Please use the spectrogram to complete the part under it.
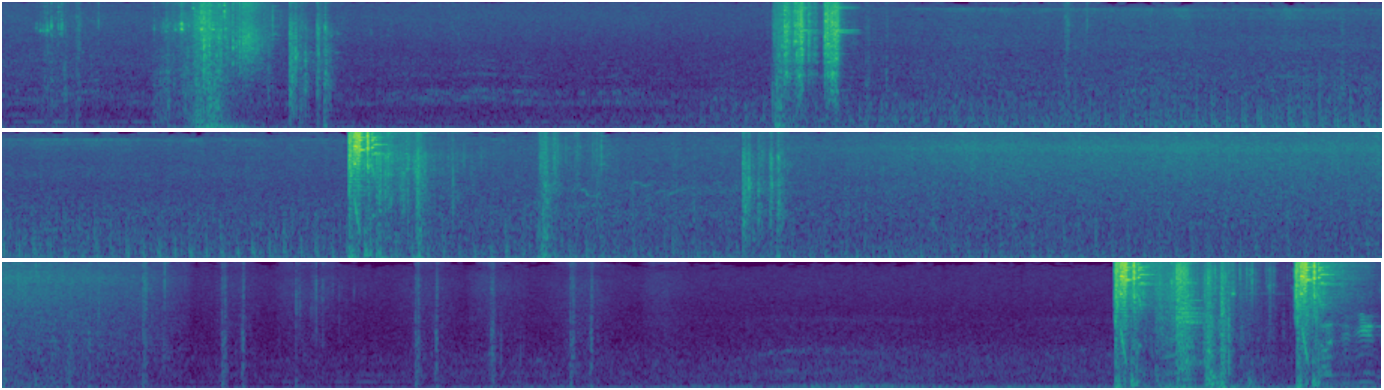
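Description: A silenced pistol fires sharp shots.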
